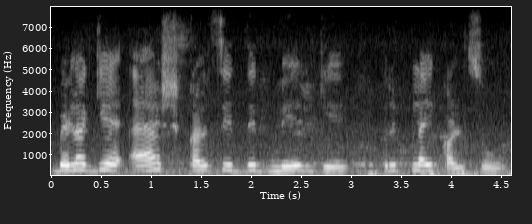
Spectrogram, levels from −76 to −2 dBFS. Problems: none marked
